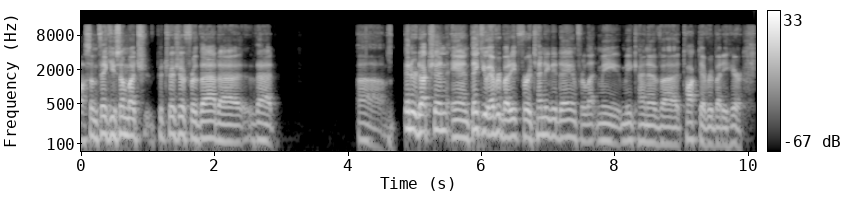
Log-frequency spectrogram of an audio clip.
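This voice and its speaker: Speaking at a fairly quick pace with an American accent, a man uses lively intonation at a medium pitch. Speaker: assistive technology presenter. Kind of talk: webinar presentation. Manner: fast.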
